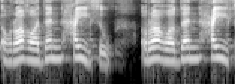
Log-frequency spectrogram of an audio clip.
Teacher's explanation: تنوین کے بعد ہا آ گئی تو اس کو بڑا کلیئر پڑھیں گے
